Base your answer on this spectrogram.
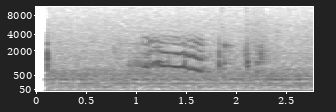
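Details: Two-week-old kittens, four in the litter, indoors; a single thin, high mewing cry with a wavering, slightly falling pitch, followed by a few faint clicks and rustles.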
